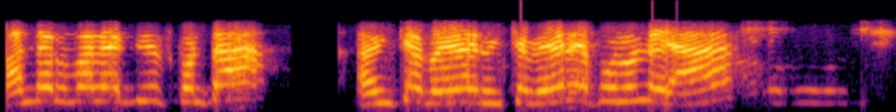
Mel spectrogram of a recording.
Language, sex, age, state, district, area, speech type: Telugu, female, 60+, Telangana, Jagtial, rural, conversation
